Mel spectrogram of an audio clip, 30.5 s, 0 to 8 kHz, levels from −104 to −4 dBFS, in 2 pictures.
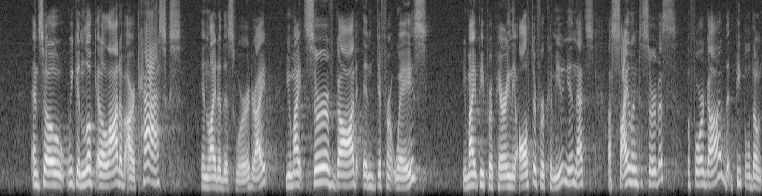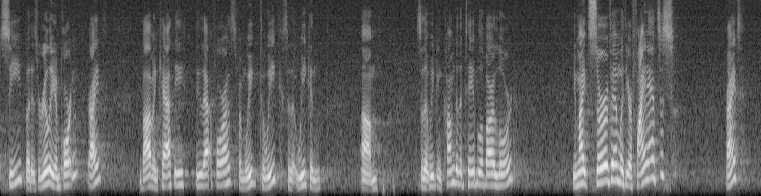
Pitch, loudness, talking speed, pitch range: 180 Hz, -22 LUFS, 160 wpm, 160-205 Hz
